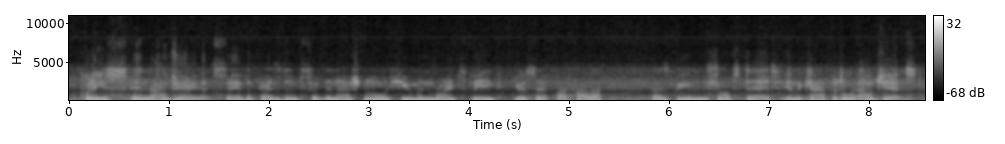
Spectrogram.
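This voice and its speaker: A man reads a formal, measured world news bulletin, heard over shortwave radio. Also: mid-range voice, expressive. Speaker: radio newsreader. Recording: noisy 1990s shortwave radio reception.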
